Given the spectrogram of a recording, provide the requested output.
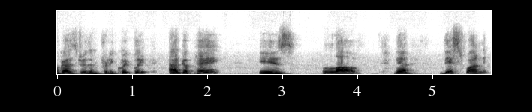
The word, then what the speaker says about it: agape: Agape is love.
